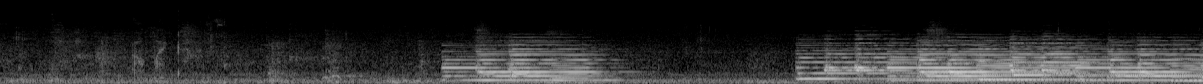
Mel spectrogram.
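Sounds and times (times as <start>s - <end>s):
audience murmuring and whispering: 0.0s - 7.9s.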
